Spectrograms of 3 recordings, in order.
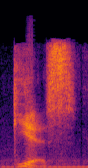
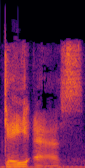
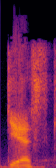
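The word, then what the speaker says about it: Geass: Best actor in a leading role is Jun Fukuyama as in Lelouch, called It's Gies, not Gay Ass. – Is that the official pronunciation? – Gies.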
